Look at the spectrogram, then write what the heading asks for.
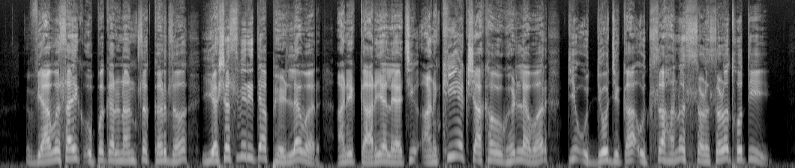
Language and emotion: Marathi, happy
